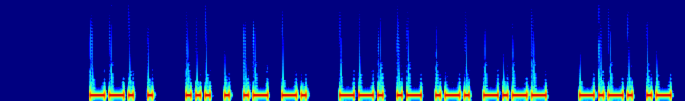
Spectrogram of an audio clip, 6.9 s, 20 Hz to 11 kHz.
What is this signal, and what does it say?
Morse code, heard as a keyed tone, about 25 wpm, 700 Hz. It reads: GE SEAN GARY CA
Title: K1USN SST QSO Practice - 25wpm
